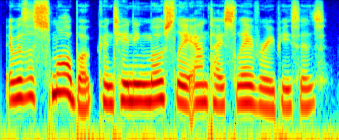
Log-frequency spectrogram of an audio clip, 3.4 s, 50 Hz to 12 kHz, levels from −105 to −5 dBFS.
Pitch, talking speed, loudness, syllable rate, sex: 225 Hz, 160 wpm, -15 LUFS, 5.3 syllables/s, female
